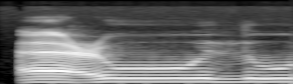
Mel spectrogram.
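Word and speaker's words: أعوذ: Jadi ada beda, kalau hamzah ada di bawah tenggorokan, ain ada di tengah. A'u. A'udzu billah, billah.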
